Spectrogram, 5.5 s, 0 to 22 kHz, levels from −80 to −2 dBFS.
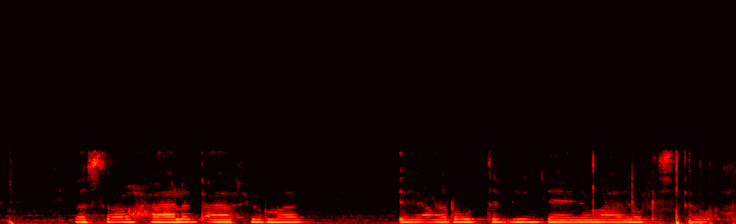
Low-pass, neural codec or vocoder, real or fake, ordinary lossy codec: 7.2 kHz; codec, 16 kHz, 8 kbps, FunCodec, trained on Chinese and English, 25 frames a second; fake; AAC, 48 kbps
